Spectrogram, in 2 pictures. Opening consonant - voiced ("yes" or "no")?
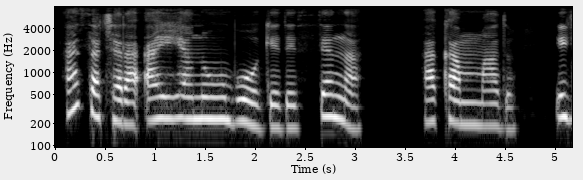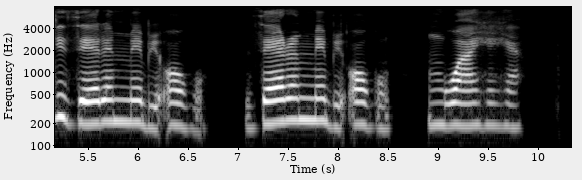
no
